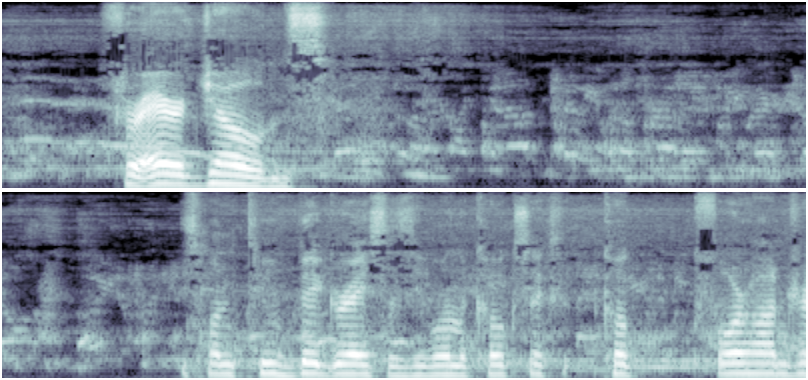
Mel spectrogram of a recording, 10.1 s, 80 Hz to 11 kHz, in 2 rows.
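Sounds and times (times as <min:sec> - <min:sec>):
commentator's voice on television: 0:00.0 - 0:10.0.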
